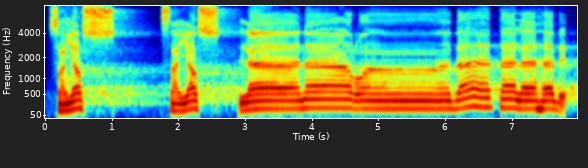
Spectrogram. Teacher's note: ayat atau di ujung bacaan maka dia Kita sukunkan ya dan karena disukunkan maka dibaca pantul atau diqolqolahkan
